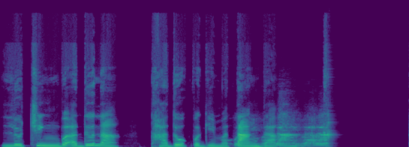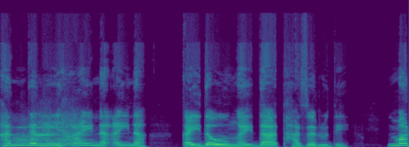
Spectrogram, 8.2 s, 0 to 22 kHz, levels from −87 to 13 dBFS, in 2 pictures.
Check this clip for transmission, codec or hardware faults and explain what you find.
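Two faults are present, and they overlap in the middle of the clip.

Feedback echo between two devices, 2.23 to 5.22 s: a second device replays the speech into the microphone, so it returns about every 0.4 s, thinner and ringing, peaking at about 5 dB below the speech.

Call audio freeze, 3.29 to 4.11 s: the sound holds, then drops to silence for 0.68 s before resuming. This was likely caused by delayed packets emptying the jitter buffer. The freeze inserts a gap of 0.8 s but loses nothing.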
